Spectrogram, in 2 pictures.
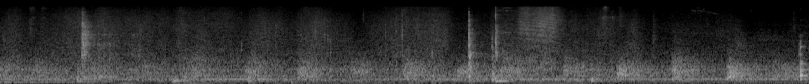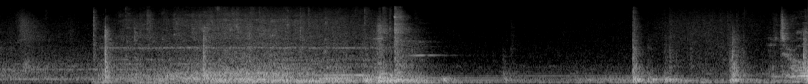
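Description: Deve Schindler elevator running between floors: a steady hum and faint whine with scattered sharp clicks. The rumble grows louder for a few seconds, then drops away suddenly about twelve seconds in as the car stops.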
